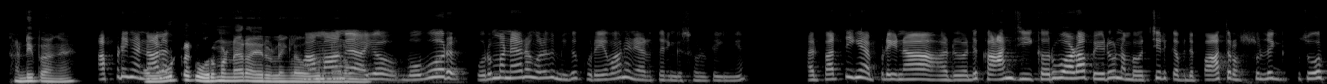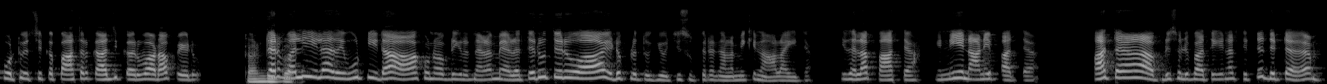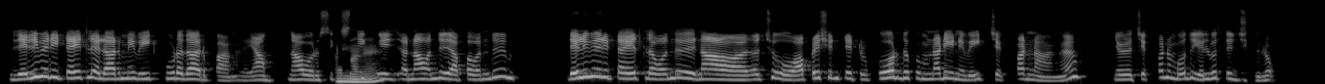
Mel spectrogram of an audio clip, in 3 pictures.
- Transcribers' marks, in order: other background noise; in English: "டெலிவரி"; in English: "ஆப்பரேஷன் தியேட்டர்"; unintelligible speech
- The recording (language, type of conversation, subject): Tamil, podcast, ஒரு குழந்தை பிறந்த பிறகு வாழ்க்கை எப்படி மாறியது?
